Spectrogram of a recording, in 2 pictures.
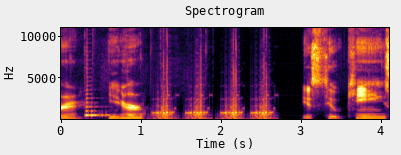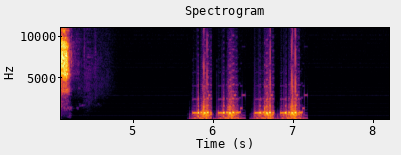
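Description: Short electronic game beeps sound in quick runs.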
